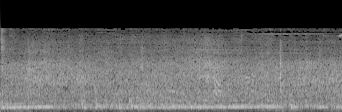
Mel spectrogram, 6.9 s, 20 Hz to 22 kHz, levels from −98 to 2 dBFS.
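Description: It's a short everyday-sound recording, and the whole thing comes across dull and smeared, with nothing above about 7.6 kHz and a warbly, fizzy texture on anything sustained. That's likely AAC compression, with the band-limiting fitting AAC-LC squeezed down to a low bitrate, somewhere around 24 kbps. Then from 1.37 to 1.54 s there's a short, irregular burst of scratchy crackle, loose connector crackle, where a worn or dirty contact kept making and breaking and chopped the signal for that stretch.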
